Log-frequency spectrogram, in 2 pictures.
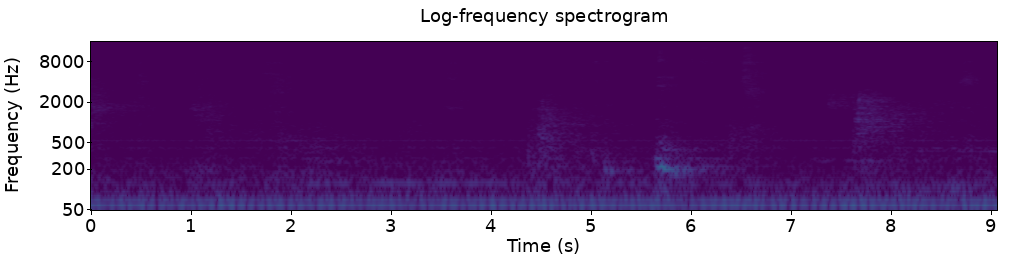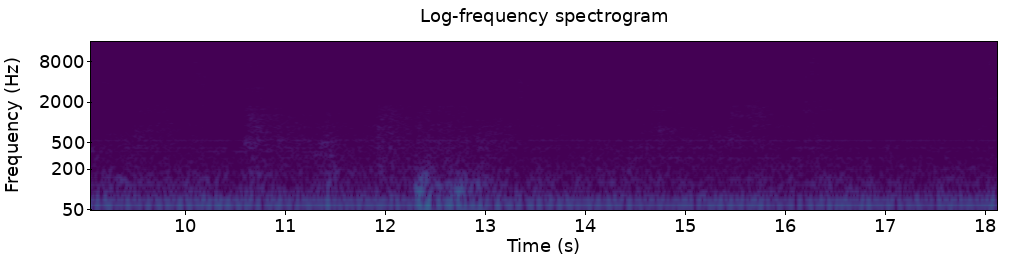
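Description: An elderly man reads aloud calmly through a microphone in a large echoing room.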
